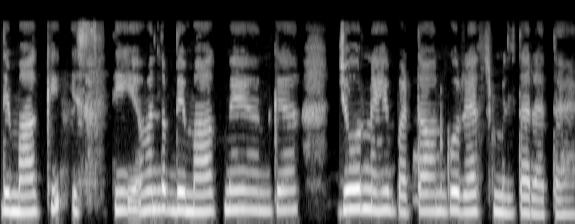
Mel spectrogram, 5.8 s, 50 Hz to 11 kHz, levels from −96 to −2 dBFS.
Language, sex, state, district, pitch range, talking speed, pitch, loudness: Hindi, female, Uttar Pradesh, Hamirpur, 245-275 Hz, 165 wpm, 260 Hz, -16 LUFS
